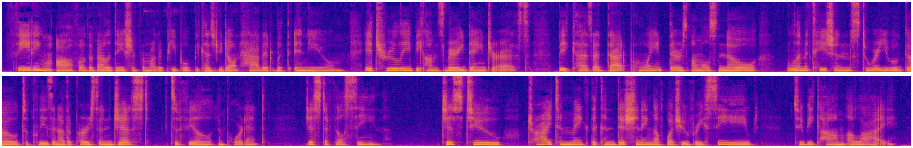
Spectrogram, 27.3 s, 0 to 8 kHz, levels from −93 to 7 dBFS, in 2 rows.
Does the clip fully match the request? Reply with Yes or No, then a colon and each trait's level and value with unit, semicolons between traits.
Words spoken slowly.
Yes: slow, 130 wpm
